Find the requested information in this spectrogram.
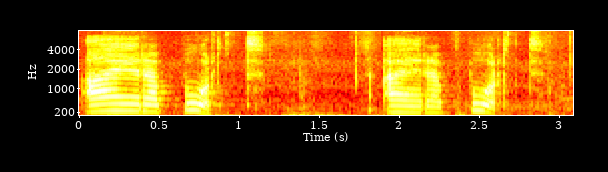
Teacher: The stress is on the last syllable, port.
